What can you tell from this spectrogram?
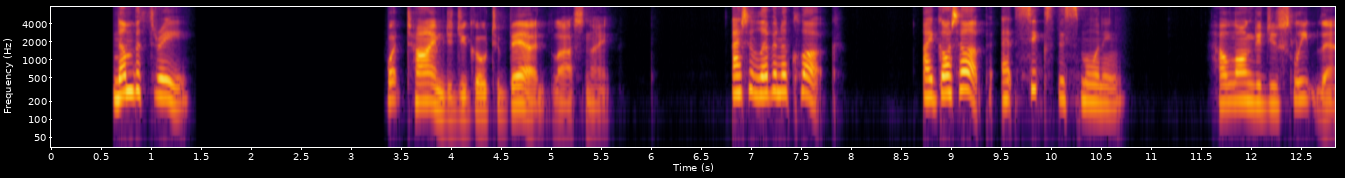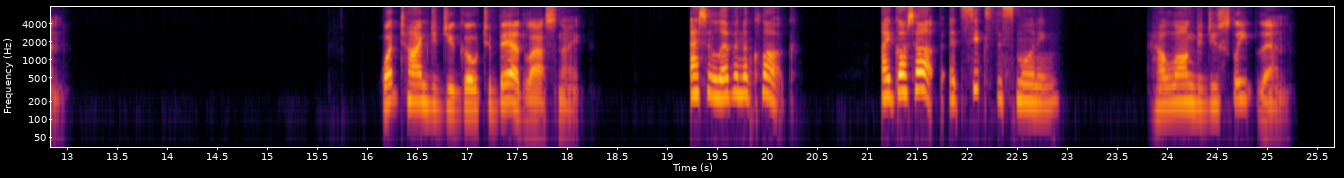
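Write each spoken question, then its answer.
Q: How long did you sleep then?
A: 7 hours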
